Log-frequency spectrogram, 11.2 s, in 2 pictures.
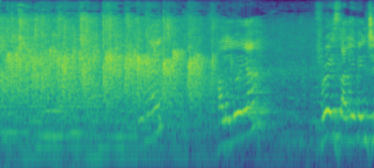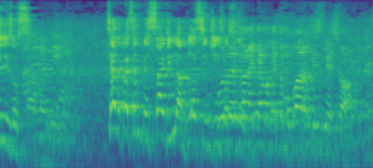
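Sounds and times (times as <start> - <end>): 
audience clapping: 0.0 - 3.9
speech: 3.3 - 4.1, 4.8 - 11.2.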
